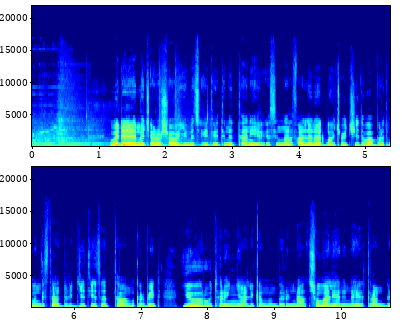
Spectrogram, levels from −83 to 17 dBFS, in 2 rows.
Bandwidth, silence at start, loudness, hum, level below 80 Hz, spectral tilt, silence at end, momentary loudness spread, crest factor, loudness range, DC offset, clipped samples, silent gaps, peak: 16 kHz; 0 s; -28 LUFS; none; -54 dBFS; -5.5 dB/octave; 0 s; 10 LU; 22 dB; 5 LU; under 0.1%; under 0.1%; none; -6 dBFS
